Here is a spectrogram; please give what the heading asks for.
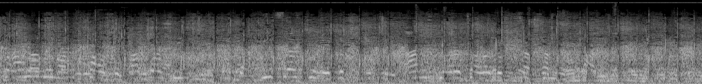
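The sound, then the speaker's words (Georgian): Audience applause breaks out for a woman, dense steady clapping that holds at an even loudness for about seven seconds, with voices mixed into the clatter. “დაუკარით ტაში”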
